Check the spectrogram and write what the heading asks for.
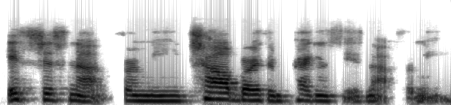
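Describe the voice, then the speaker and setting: Vocal fry marks this fairly low, fairly quick voice, which keeps a fairly even intonation. It belongs to a woman in her forties from Guyana, brought up in the United States, who is a podcast guest giving thoughtful, candid interview answers.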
